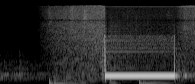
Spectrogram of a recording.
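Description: Ringback tone of an outgoing phone call: one steady, mid-pitched tone lasts under a second and stands out clearly, with faint low thumps around it.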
